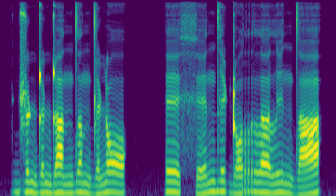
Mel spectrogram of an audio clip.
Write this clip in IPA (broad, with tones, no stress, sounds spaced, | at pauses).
ɖ͡ʐ ʊ˥˧ ɳ ɖ ʌ˥˧ ɳ ɖ a˥˧ n d ʌ˥˧ n d ɐ˩˥ ɳ ɔ˥˧ | e˥˧ x e˩˥ n d i˥˧ ɖ ɔ˩˥ r l ɐ˥˧ l i˥˧ n d a˩˥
